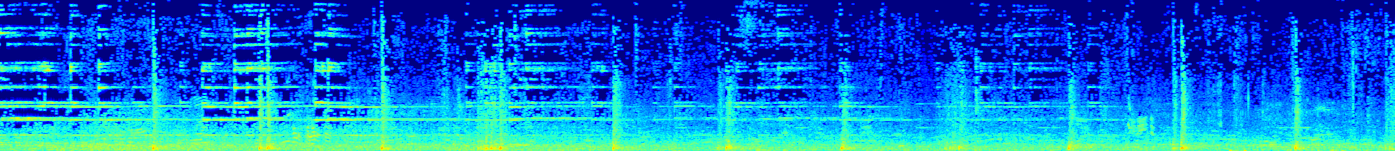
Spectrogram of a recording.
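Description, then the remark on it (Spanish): Hand bells rung by the muñidor (procession herald), announcing the arrival of the cofradía del Santísimo Cristo Yacente y Nuestra Señora de la Soledad, ring in a steady, regular rhythm, about one clang per second, with bright metallic overtones hanging between strikes over a constant murmur of background voices. “justo a ambos lados también del muñidor, que podemos escuchar en estos momentos cómo hace sonar esas campanas que anuncian la llegada de la cofradía del Santísimo Cristo Yacente y Nuestra Señora de la Soledad.”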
